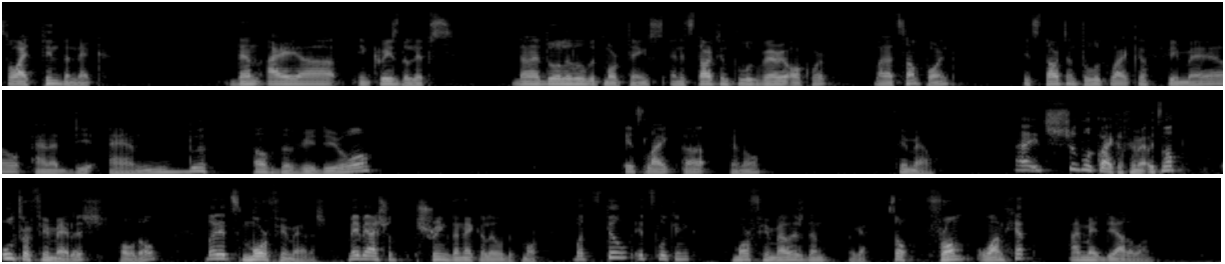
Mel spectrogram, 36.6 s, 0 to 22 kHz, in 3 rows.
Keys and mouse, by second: 16.1-36.6 middle drag, 16.5 click.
